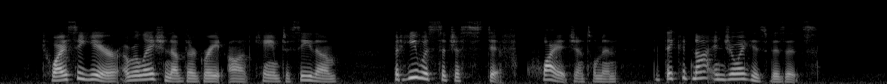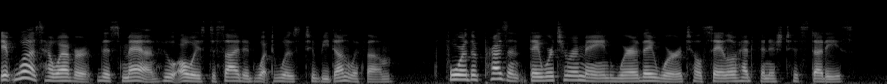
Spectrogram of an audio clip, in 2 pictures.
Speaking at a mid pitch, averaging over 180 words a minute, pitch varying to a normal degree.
No: medium, 155 Hz; average, 200 wpm; wide, 7.2 semitones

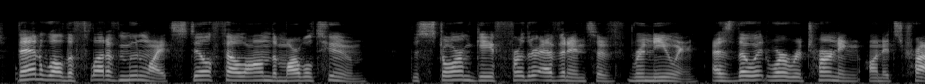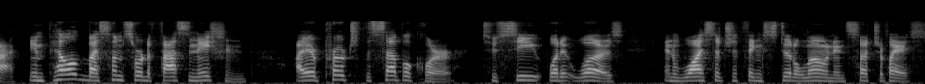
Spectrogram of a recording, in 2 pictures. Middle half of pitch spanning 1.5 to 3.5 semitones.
Yes: average, 2.9 semitones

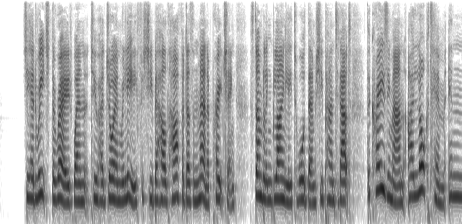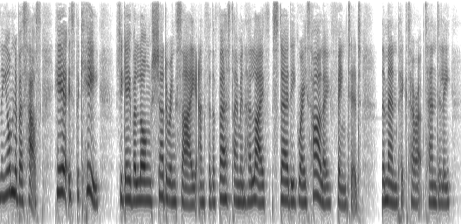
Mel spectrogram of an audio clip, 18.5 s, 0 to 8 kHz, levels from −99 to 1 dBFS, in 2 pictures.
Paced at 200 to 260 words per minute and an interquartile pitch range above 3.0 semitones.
Yes: fast, 205 wpm; average, 3.5 semitones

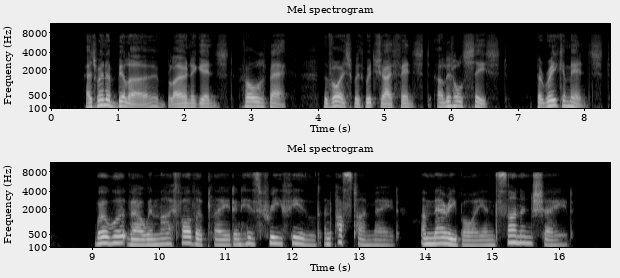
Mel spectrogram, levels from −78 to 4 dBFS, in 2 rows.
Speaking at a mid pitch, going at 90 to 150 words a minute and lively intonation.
Yes: medium, 145 Hz; average, 145 wpm; wide, 6.2 semitones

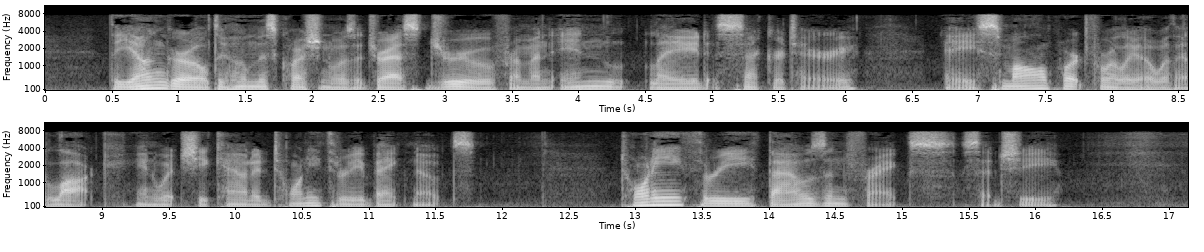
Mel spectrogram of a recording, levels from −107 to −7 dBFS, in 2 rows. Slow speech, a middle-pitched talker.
No: slow, 120 wpm; very low, 85 Hz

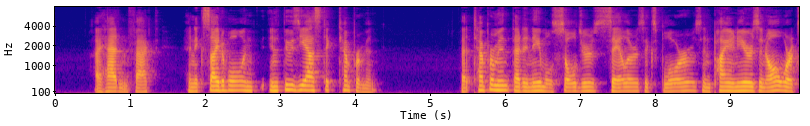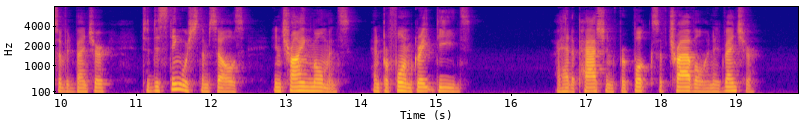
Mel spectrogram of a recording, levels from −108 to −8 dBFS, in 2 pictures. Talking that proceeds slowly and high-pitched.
No: slow, 130 wpm; low, 135 Hz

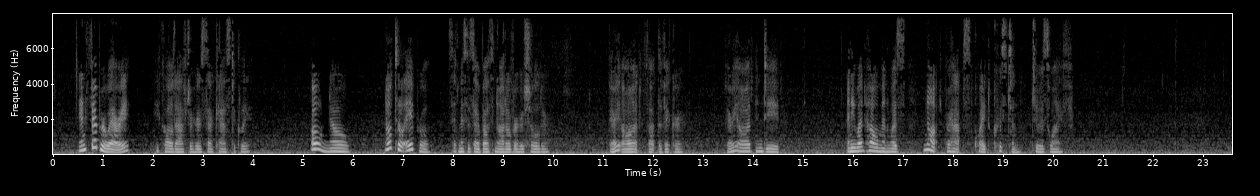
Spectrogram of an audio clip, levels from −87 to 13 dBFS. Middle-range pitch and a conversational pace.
No: medium, 170 Hz; slow, 95 wpm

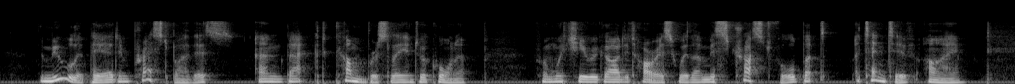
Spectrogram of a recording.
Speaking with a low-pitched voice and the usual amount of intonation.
Yes: low, 110 Hz; average, 4.0 semitones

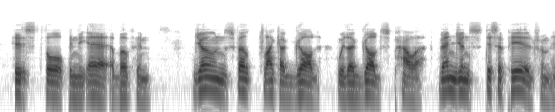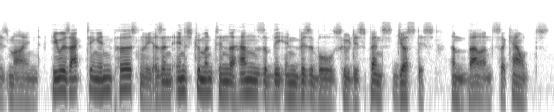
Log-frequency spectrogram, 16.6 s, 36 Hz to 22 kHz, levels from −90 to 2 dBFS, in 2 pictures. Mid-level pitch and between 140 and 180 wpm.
No: low, 105 Hz; average, 145 wpm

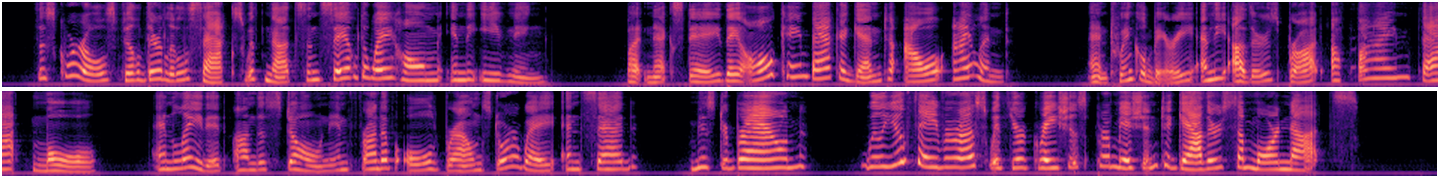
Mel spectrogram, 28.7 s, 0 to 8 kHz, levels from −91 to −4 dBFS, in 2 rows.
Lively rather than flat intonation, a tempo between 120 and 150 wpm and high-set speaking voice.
Yes: wide, 5.8 semitones; slow, 135 wpm; very high, 265 Hz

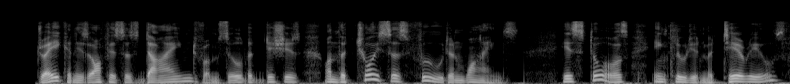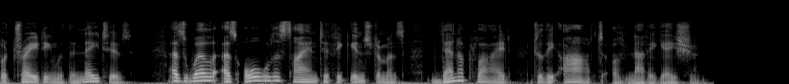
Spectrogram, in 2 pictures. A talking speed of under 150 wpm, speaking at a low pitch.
Yes: average, 140 wpm; low, 100 Hz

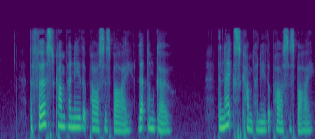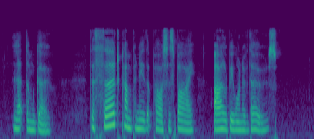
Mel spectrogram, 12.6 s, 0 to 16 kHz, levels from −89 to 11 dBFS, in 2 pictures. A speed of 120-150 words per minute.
Yes: average, 140 wpm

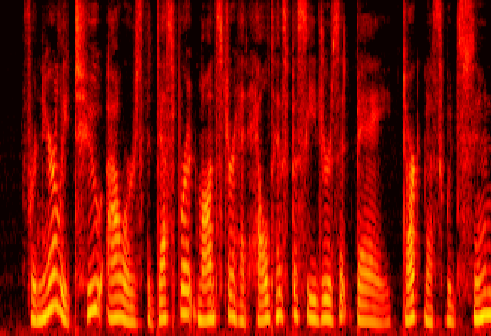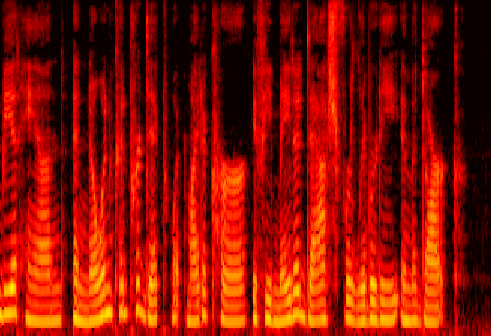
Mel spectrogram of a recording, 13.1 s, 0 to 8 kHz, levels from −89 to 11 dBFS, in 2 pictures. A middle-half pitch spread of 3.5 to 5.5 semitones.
Yes: average, 3.8 semitones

